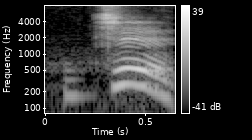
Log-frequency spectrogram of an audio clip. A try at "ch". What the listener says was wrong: Nein, nicht J, sondern Ch. Ch. Nein! machst wie so ein J.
